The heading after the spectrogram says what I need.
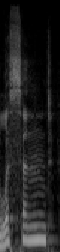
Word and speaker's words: listened: Lembra que também não pronuncia esse T aqui.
